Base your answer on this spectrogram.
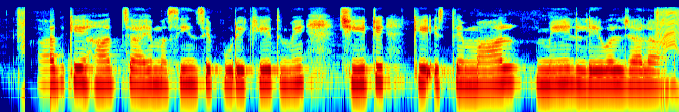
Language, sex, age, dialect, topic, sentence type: Bhojpuri, female, 18-24, Northern, agriculture, statement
